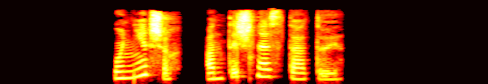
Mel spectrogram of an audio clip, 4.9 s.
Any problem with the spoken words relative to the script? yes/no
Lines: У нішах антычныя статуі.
no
